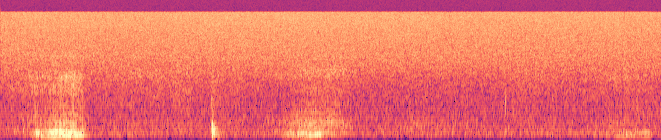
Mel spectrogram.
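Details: Mother asleep: low rough snoring noises on breathing in, with a faint click between, in a quiet room; snoring.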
